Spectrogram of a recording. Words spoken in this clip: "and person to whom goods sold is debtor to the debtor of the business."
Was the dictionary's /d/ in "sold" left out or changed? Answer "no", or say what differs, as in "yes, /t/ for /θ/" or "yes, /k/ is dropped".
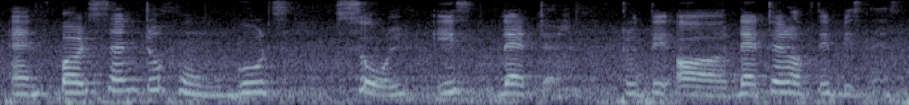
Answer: yes, /d/ is dropped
